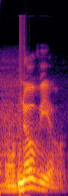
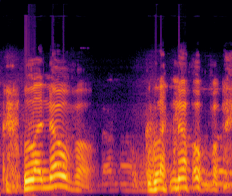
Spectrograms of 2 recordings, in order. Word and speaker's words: Lenovo: Novio. Yeah, right. Now you got me doing it. It has it. Lenovo.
